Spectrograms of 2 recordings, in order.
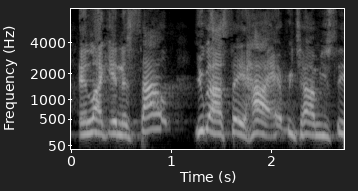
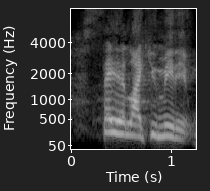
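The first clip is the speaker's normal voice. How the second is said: usual speaking voice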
